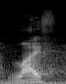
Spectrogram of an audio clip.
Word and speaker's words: Leif: god rest her soul she would actually say my name life which is very you know very norwegian very nordic and so so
